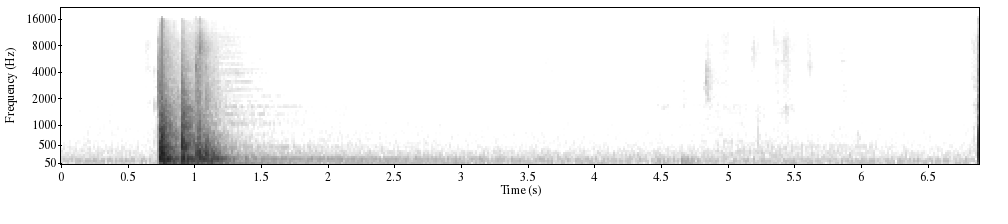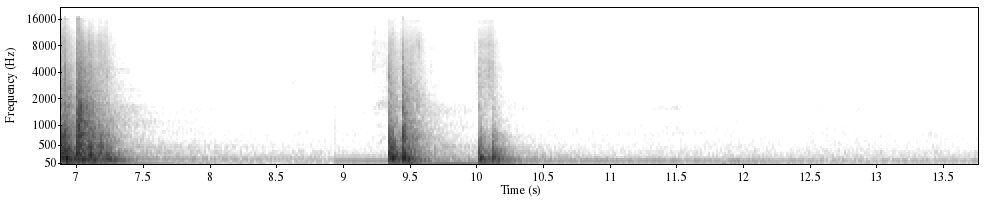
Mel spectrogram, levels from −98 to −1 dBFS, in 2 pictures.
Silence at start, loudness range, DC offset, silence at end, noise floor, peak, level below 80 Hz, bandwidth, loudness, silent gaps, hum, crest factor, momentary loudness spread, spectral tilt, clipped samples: 0.75 s; 12 LU; under 0.1%; 3.55 s; -78 dBFS; -4 dBFS; -48 dBFS; 12 kHz; -25 LUFS; none; none; 26 dB; 16 LU; -9 dB/octave; under 0.1%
